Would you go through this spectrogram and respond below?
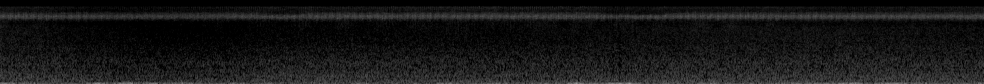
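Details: Field crickets calling in summer, an even, ceaseless high buzzing trill throughout, backed by a gentle wind hiss and low rumble.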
